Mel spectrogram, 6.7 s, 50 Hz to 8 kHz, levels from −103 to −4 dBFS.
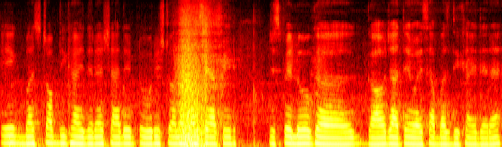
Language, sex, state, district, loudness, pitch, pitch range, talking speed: Hindi, male, Maharashtra, Mumbai Suburban, -16 LUFS, 135 Hz, 125-135 Hz, 250 wpm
